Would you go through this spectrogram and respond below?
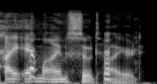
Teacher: your mouth will insert a tiny Y sound because your tongue is already high and flat in your mouth.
